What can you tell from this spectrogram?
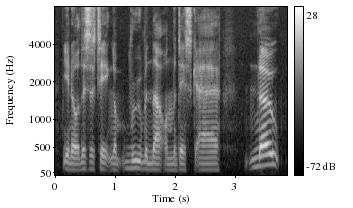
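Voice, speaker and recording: A man with a British accent talks at a moderate pace with ordinary pitch variation. The sound is dry and close, with no echo. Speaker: video reviewer. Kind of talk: casual product review. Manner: casual, lots of fillers.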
